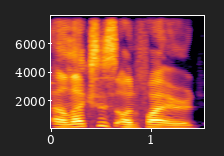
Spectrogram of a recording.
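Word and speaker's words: Alexisonfire: You're worried Walk that to the Alexis on Fire doesn't make sense, but it being one word is grammatically correct. No, I'm not saying it's grammatically correct, but if you pronounce it Alex is on fire, it's better than pronouncing it Alexis on Fire.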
